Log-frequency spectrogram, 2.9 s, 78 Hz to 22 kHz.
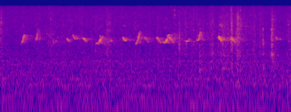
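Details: Dense chorus of thin, high chirps from 1.5-week-old chicks of mixed breeds in a travel box, several birds peeping almost continuously with slight rising and falling notes over a low hum.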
